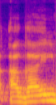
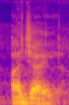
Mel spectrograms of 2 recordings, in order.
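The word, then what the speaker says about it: agile: इसको बहुत जन देखिए प्रोनाउंसिएशन में अगाइल बोल देते हैं, तो अगाइल नहीं है, जी है तो जाइल है, अजाइल, राइट।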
